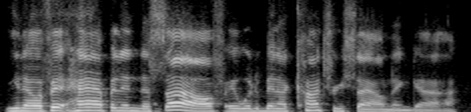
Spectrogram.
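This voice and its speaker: Blunt, opinionated high-voiced man. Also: big pitch swings, brisk, no room sound. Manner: blunt, opinionated, swears casually. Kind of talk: casual chat.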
